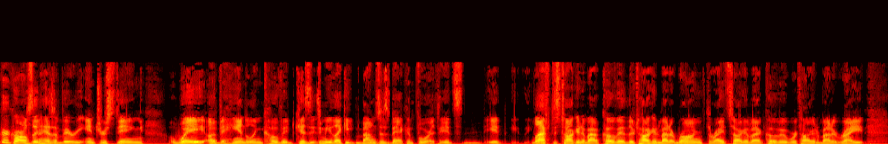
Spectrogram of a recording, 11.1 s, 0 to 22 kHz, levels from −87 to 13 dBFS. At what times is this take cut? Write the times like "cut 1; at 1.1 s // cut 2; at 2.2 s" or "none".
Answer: cut 1; at 3.9 s // cut 2; at 4.4 s // cut 3; at 6.6 s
